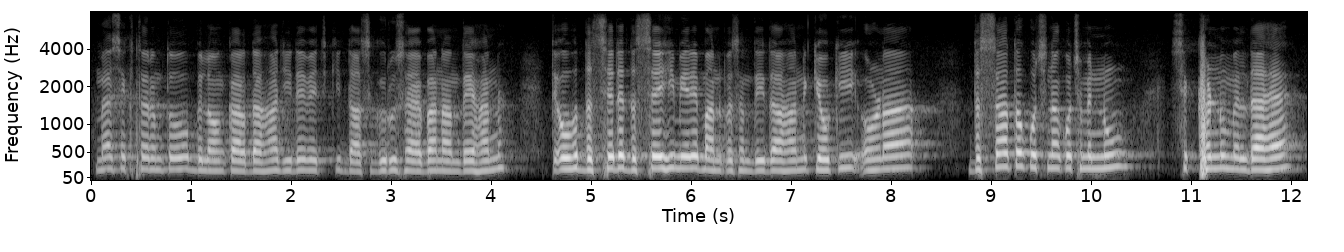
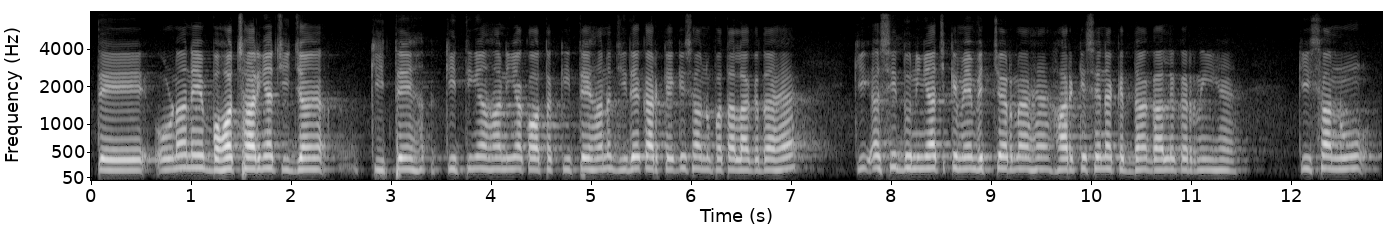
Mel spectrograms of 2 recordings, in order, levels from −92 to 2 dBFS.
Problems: background sounds at intervals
